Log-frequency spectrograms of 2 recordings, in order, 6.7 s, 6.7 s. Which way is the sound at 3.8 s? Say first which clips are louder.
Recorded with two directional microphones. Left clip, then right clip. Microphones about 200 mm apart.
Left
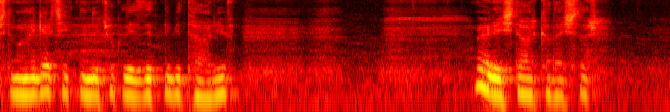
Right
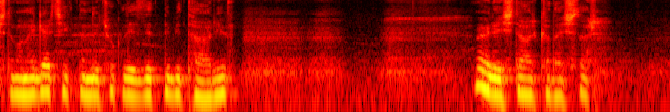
Right 1 dB; 55° right (ahead or behind).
